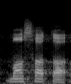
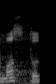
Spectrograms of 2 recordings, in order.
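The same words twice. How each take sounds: First: "ম স ত" as three separate sounds, each with its own vowel; split-up pronunciation. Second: Said in the usual way. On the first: Shown as a demonstration. Teacher showing students how not to say it, "ম স ত" pulled apart. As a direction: break the cluster in "ম স ত" apart, sound by sound. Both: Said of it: "এরকম উচ্চারণ করছো না".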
